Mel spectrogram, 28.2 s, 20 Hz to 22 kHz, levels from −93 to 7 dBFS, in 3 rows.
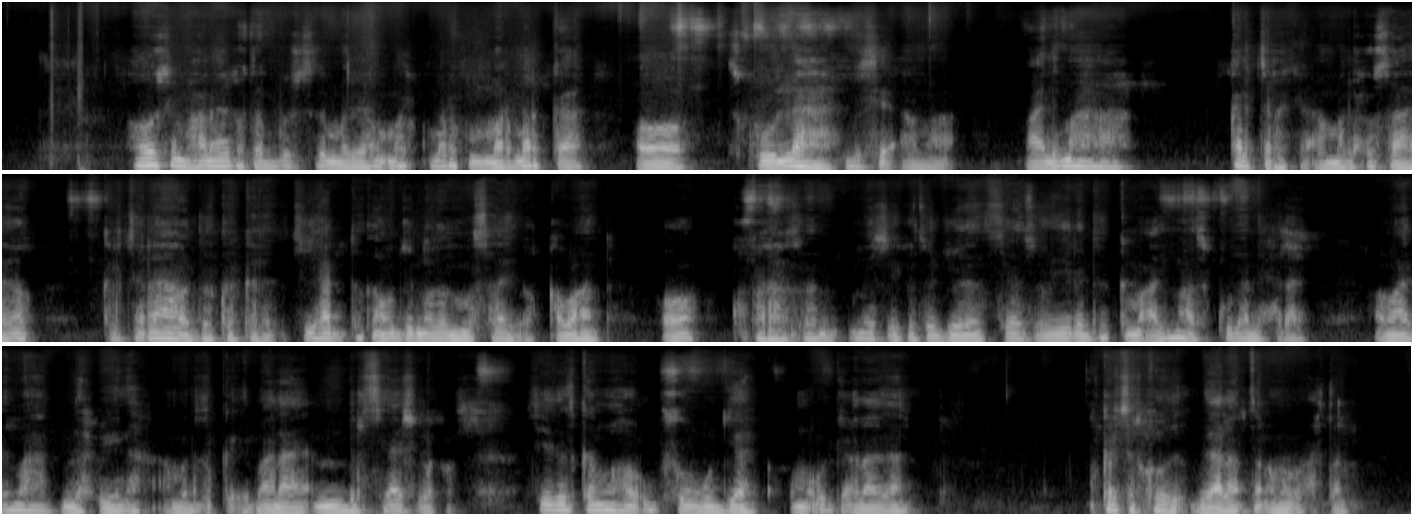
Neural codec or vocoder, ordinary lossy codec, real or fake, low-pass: codec, 44.1 kHz, 7.8 kbps, Pupu-Codec; none; fake; none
